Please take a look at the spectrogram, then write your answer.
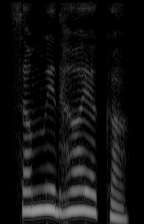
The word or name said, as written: ಸಂವಿಧಾಯಕಿ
